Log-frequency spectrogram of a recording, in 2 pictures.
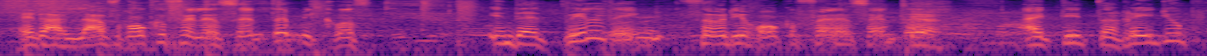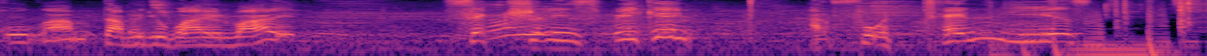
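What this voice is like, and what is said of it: Speaks with a noticeable foreign accent. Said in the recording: “You can hear my accent.”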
